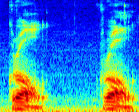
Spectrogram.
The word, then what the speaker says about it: girl: 이제 소녀라고 하고 이거를 grow 이렇게 발음을 하는데 보통 이거를 girl이라는 단어로 우리가 많이 알고 있죠. 근데 그렇게 발음하는 단어가 아니고 여기 R이 있기 때문에 grow 이렇게 발음을 정확하게 해줘야 되는 단어인데 이게 사실 되게 힘들어요.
